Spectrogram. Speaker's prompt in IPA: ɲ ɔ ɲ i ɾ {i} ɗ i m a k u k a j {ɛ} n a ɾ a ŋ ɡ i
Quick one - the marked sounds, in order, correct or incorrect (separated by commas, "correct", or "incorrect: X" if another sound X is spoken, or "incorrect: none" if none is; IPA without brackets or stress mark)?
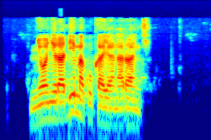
incorrect: a, incorrect: a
